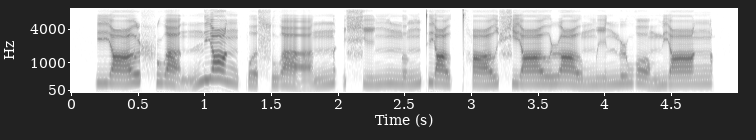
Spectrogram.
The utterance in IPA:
jɑ˧˥ʊ̯ ʂwa̰˨˩nn̪jɑ˥˩ŋpɤ˩swa̰˨˩˦n | ɕi˧˥ŋ n̪ʊ˧˥ŋt̪jɑ˧ʊ̯t̪ʰɑ˧˥ʊ̯ ɕjɑ˥ʊ̯ɻɑ˥˩ʊ̯mi˧˥n ɻwɔ˥˩mjɑ˥ŋ

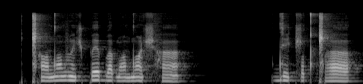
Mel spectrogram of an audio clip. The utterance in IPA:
ǁʰãdˤɛ̃vɛ̃ʃ pɛbabã dˤãʃhã | det͡ʃɨtˤ ɡ͡ǁa

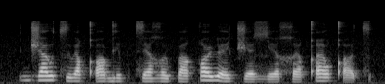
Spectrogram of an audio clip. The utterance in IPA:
d͡ʒa˦o̯t͡sɯ˨e̯qʼɔ˨ɡe˨p t͡sɛ˨ʁɯ˨pa˨ qu˦e̯ɳɛ˨˦ t͡ʃɛ˨ɮe˨ χe˨qʼi˦w qʼɤ˨t͡s

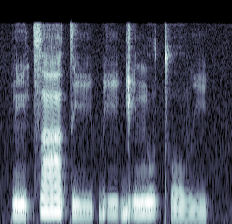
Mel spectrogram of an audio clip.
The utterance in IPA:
ɾĩ˨ t͡saː˦tiː˨ ɓiː˦ɡi˦nu˦ tʰo˨βi˨

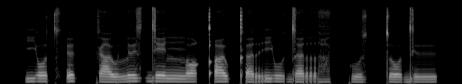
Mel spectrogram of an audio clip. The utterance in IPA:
jo˧t͡sʼɘ˦ kːa˨u̯lɨ˦zde˦nːɔ˧ qʼɘ˦u̯kʼɐ˧r ju˦˨dɐ˦ ra̤˧kːu˨z tːo˧dɨ˧

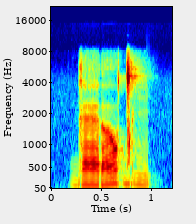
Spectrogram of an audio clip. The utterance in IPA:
ɡɛ ɾəo̯ɡ͡ǀi

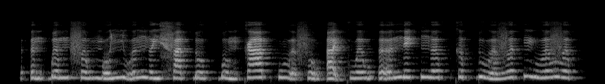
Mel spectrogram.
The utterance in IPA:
ʔə̰˧˨nɓə˧m fə˧wmo̰˧˥ɲṵ˧˥ə̯ŋə˨˦j fa˨˩t̚ɗo˨˩p̚ ɓo˧˩mkaː˦˥p̚ hwṵ˧˨ə̯fo̰˧˨w ʔa̰˧˨jkwə˧w ʔə̰ː˧˥ne˦˥k̚ŋəː˦˥p̚ kə˦˥p̚ ɗu˧˩ə̯və˦˥t̚mu˨˦ə̯ və˦˥p̚

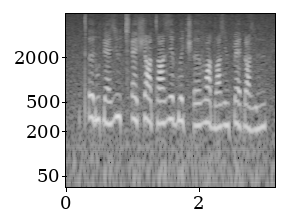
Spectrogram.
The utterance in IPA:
tʼɜ˥˩ɾu˥˩ ɗæ˨˦ zʉ˥˩ t͡sʼæ˥˩ʃɑ˥˩tɑ˨˦ zɛ˥˩bɜ˥˩ t͡ʃʼɜ˨˦ vɑ˥˩dˤɑ˨˦zʉ˧˩ ɓæ˥˩ɗɑ˧˩zʉ˨˦

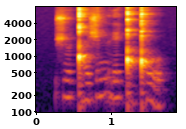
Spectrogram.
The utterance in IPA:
ʃɵːɡ͡ǃʌːʃʌŋ re ɡ͡ǃoǃʰo

